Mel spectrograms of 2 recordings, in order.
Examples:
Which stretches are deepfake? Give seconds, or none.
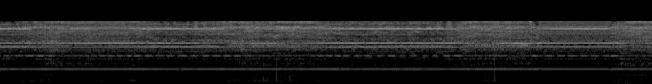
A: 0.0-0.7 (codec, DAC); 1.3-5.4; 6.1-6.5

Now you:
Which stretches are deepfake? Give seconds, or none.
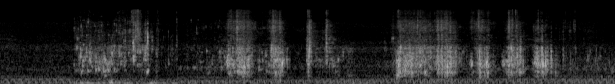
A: 3.5-4.0 (codec, SNAC)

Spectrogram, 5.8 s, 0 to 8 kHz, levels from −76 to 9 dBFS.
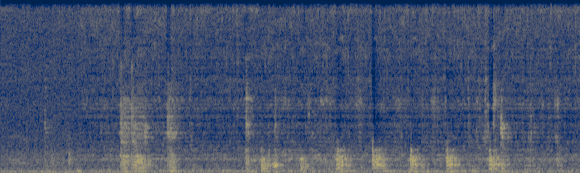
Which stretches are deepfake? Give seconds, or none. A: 0.8-5.8 (vocoder, HiFi-GAN)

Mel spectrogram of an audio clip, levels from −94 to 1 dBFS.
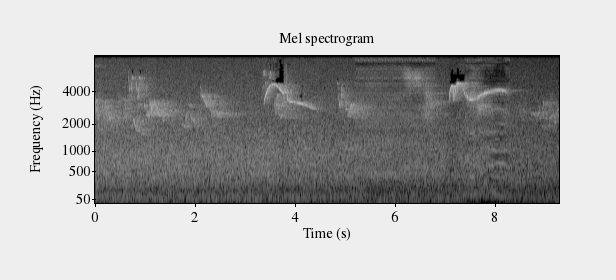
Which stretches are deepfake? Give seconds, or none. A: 5.2-6.8 (autoencoder, DAC-VAE); 7.4-8.3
